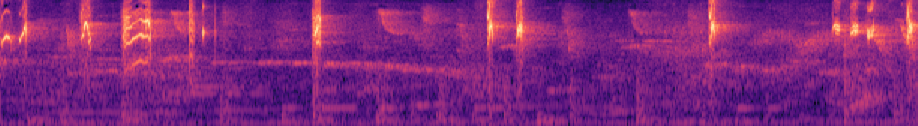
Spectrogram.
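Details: Sunbird calls used as a lure for other songbirds: scattered sharp, high chirps and short twittering bursts over a faint low background hum.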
